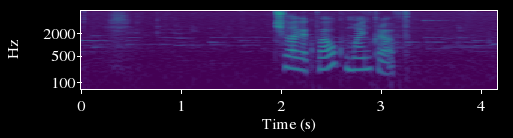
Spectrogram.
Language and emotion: Russian, positive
